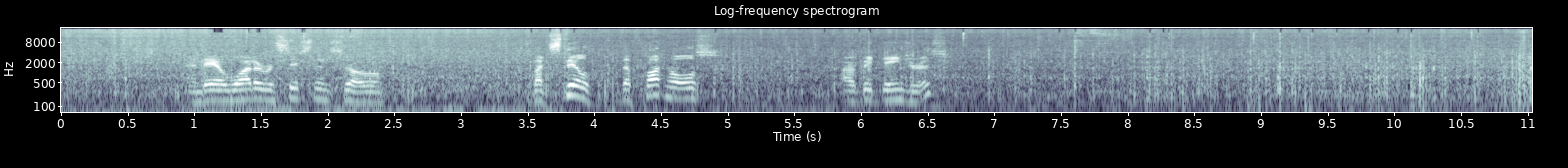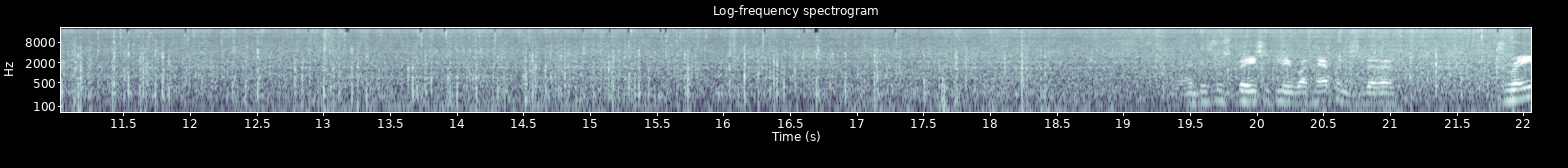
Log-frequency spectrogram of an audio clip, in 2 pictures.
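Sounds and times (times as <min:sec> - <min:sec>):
heavy rain falling: 0:00.0 - 0:22.0.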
